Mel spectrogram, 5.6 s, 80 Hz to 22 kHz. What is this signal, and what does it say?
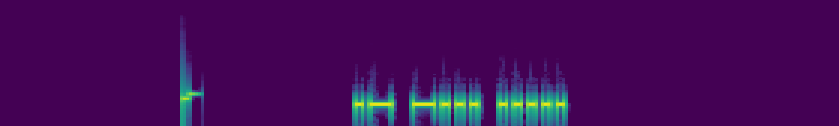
Morse code, heard as a keyed tone, about 25 wpm, 700 Hz. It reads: AB5
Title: USA Call Sign Prefixes - 25wpm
